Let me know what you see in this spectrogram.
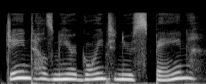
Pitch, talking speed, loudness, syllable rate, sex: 245 Hz, 260 wpm, -13 LUFS, 5.2 syllables/s, female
